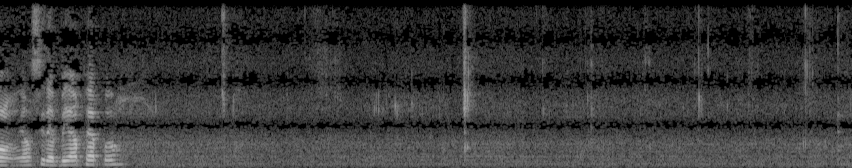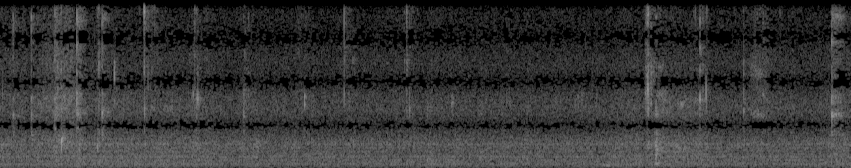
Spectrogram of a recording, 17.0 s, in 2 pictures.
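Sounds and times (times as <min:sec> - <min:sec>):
steady background noise: 0:00.0 - 0:17.0
person chewing food: 0:01.5 - 0:13.6, 0:14.2 - 0:17.0
fork clicking on plate: 0:08.0 - 0:10.6.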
